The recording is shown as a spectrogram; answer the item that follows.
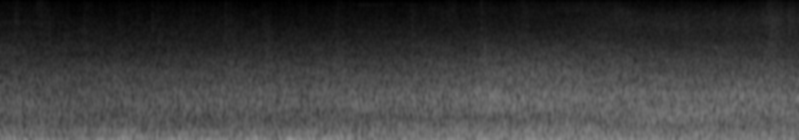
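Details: Steady street traffic rumble with passing vehicles and light wind, with no animal voices.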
